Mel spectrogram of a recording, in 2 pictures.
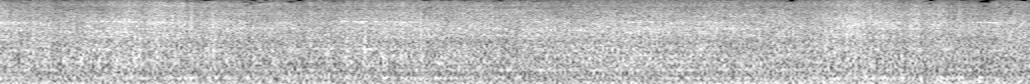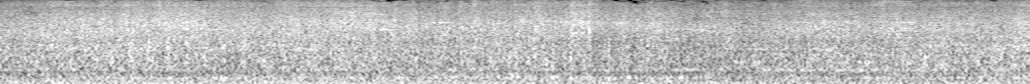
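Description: A long freight train rumbles steadily past at close range.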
